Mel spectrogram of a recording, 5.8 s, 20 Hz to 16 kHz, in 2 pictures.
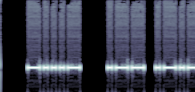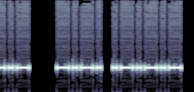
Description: Morse code, heard as a keyed tone, about 20 wpm, 1000 Hz. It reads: <BT> W. C.
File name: 20wpm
